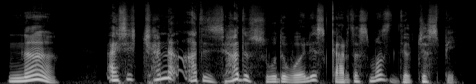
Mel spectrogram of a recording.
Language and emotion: Kashmiri, disgusted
